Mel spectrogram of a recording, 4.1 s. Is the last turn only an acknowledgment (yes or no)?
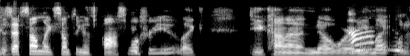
yes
